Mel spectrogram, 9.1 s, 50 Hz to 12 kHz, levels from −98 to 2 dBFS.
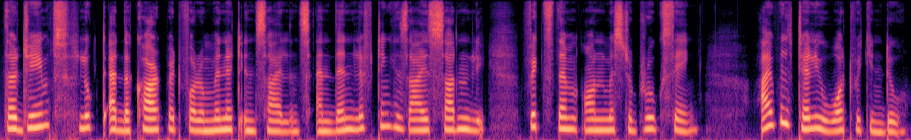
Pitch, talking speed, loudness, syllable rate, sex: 230 Hz, 205 wpm, -18 LUFS, 5.5 syllables/s, female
